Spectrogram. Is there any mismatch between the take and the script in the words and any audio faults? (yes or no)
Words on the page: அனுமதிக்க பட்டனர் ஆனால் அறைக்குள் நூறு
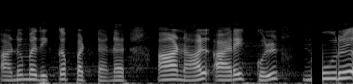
yes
